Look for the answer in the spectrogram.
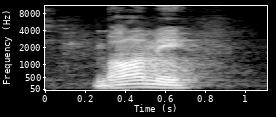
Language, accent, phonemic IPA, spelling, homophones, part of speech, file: French, France, /bʁa.me/, bramer, bramai / bramé / bramée / bramées / bramés / bramez, verb, LL-Q150 (fra)-bramer.wav
- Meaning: 1. to bellow 2. to troat (make the cry of a deer)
